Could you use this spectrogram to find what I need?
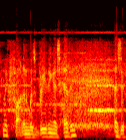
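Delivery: low, measured storytelling voice; story narration. A narrator's reading. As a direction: look back and tell it like a memoir. Narrator recounts the past.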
